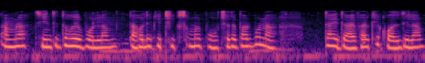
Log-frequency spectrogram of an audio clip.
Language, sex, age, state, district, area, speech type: Bengali, female, 30-45, West Bengal, North 24 Parganas, rural, spontaneous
